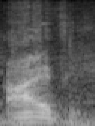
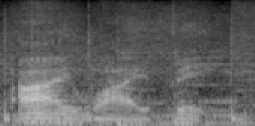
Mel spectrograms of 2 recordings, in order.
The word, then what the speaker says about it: IYV: I'm talking about IYV. A lot of times, people mistype or mispronounce the name as Ivy, IVY. It's actually IYV.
